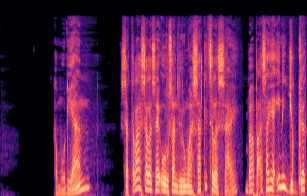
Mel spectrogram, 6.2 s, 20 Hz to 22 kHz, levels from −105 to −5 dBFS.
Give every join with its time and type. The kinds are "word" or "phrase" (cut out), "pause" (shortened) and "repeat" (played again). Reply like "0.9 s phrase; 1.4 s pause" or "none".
4.8 s pause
